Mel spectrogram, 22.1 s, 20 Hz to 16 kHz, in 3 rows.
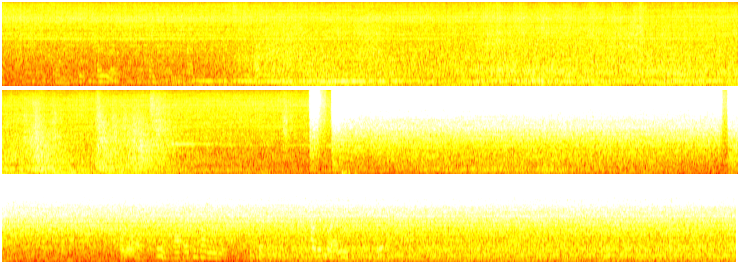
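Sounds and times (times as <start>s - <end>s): loud steady hiss: 0.0s - 2.5s, 9.6s - 22.0s
laser cutter humming: 14.7s - 22.0s.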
